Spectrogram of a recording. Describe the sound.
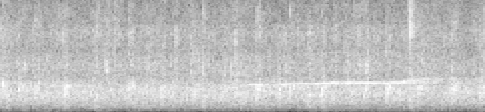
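Concert audience applauding the BBC Big Band after a Stan Kenton tribute performance, a steady, dense patter of many hands clapping that stays even and fairly soft throughout.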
